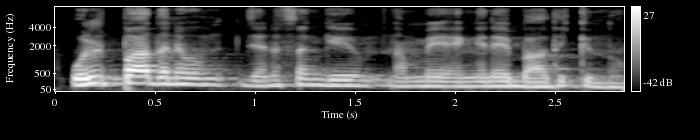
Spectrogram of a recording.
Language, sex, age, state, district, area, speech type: Malayalam, male, 18-30, Kerala, Wayanad, rural, read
